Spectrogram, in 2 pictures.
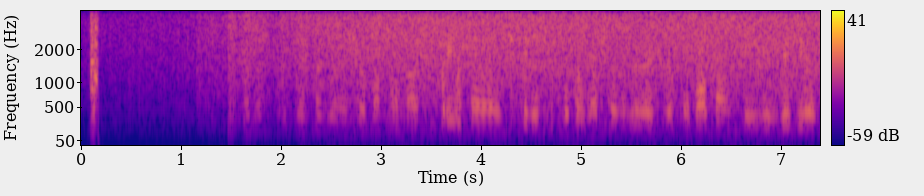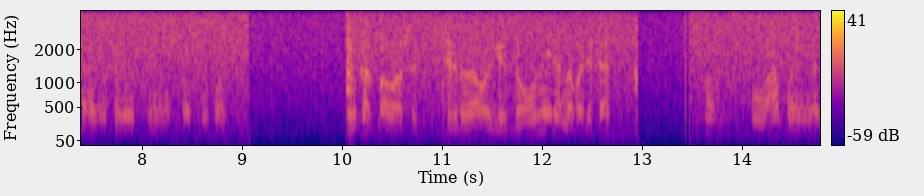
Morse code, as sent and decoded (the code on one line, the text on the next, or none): none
